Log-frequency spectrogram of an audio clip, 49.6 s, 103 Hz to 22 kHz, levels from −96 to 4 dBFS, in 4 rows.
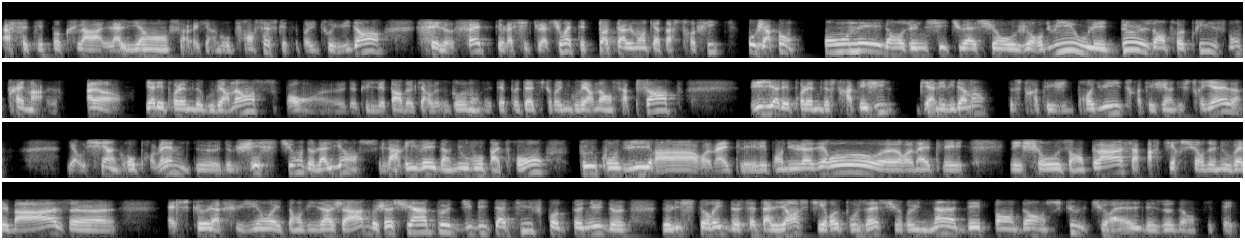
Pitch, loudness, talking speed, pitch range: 135 Hz, -20 LUFS, 170 wpm, 125-185 Hz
